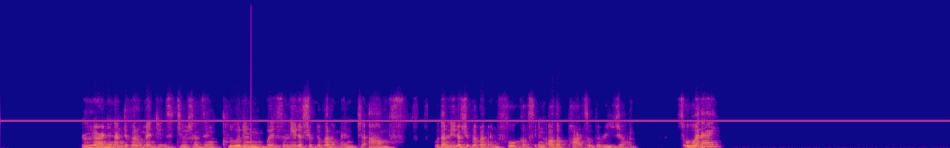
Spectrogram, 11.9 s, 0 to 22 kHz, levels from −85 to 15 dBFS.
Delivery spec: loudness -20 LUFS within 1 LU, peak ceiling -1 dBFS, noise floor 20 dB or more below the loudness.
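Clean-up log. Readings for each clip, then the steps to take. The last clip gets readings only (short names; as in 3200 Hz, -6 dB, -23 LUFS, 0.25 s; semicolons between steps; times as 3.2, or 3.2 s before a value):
dropouts 2; longest dropout 2.7 ms; steady tone 4100 Hz; tone level -42 dBFS; loudness -23.0 LUFS; peak -5.0 dBFS; loudness target -20.0 LUFS
-> interpolate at 3.13/8.89, 2.7 ms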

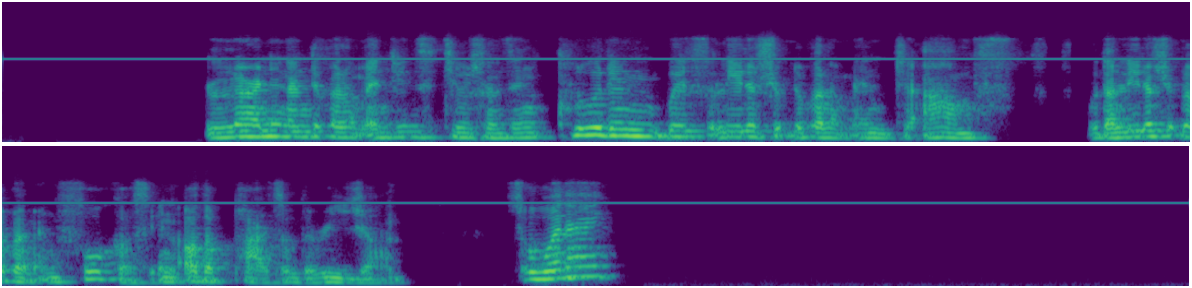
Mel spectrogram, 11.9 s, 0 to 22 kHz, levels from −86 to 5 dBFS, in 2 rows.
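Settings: dropouts 0; steady tone 4100 Hz; tone level -42 dBFS
-> notch 4100 Hz, Q 30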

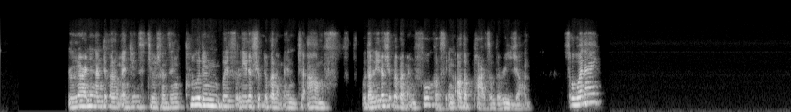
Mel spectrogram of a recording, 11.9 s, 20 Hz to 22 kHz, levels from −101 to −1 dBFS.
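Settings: steady tone none; loudness -23.0 LUFS; peak -5.0 dBFS; loudness target -20.0 LUFS
-> gain +3 dB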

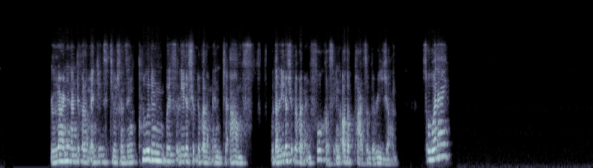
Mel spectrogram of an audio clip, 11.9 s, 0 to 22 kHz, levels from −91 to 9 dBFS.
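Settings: loudness -20.0 LUFS; peak -2.0 dBFS; noise floor -79 dBFS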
